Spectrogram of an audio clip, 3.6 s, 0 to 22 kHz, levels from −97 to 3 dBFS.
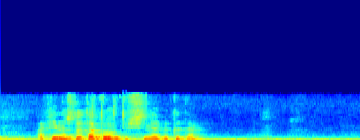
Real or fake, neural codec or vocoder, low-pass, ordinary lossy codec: real; none; 7.2 kHz; AAC, 48 kbps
